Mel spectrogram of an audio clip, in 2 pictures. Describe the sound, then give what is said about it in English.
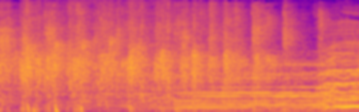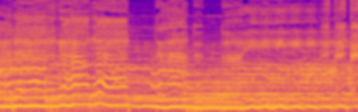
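A crowd claps and cheers for a few seconds for the first performance of a show, a dense burst of audience applause that fades as a sustained singing voice with music takes over. “So can we get a round of applause for our first performance?”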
